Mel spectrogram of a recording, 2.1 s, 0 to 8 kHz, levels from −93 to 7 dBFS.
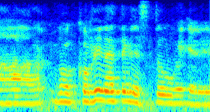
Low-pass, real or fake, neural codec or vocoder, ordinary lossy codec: none; fake; codec, 16 kHz, 4 kbps, FreqCodec, smaller model; none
